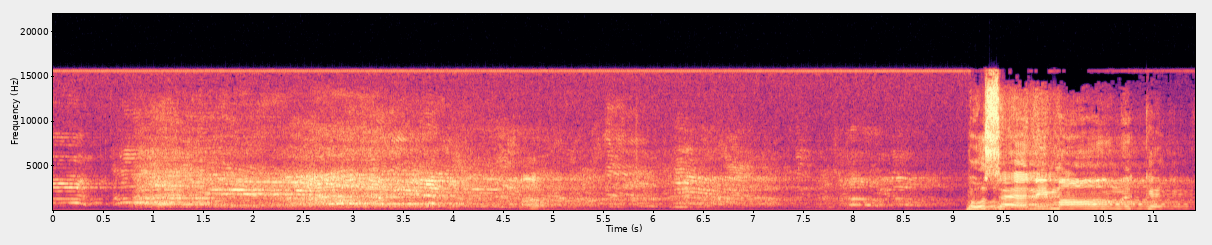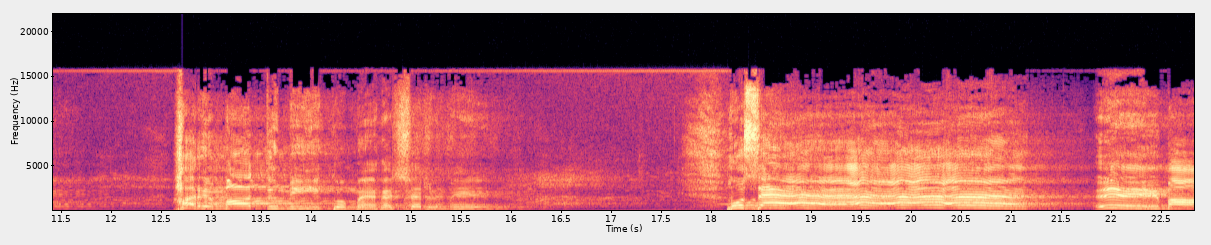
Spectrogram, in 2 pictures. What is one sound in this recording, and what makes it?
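A man sings with passion through a microphone.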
